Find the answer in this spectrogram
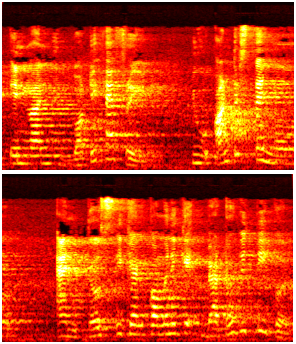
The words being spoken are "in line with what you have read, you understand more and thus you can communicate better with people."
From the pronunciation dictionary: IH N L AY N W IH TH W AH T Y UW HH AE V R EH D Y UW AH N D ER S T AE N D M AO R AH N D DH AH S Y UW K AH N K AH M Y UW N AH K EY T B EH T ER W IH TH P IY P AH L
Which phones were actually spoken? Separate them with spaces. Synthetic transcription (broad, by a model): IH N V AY N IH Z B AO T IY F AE F R EH D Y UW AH N D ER S T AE N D M AO R AH N D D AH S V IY K AH N K AH M Y UW N AH K EY T B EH T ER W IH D P IY P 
